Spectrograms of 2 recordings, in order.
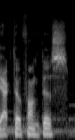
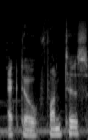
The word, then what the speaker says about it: Ectofuntus: Now that I finished Ghost Ahoy, I should be able to do the Ectofunctus. Ectofuntus apparently is how it's actually pronounced.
